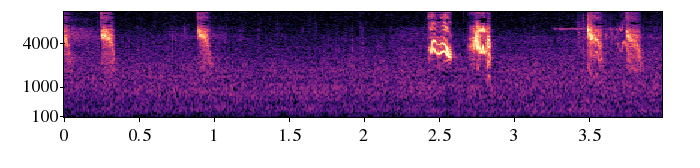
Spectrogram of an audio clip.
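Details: Sparrows at a Tenmangu shrine on 3 January 2020: a few short, high chirps, single and spaced apart, with a close pair of brighter chirps near the middle and a faint thin tone in the background.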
